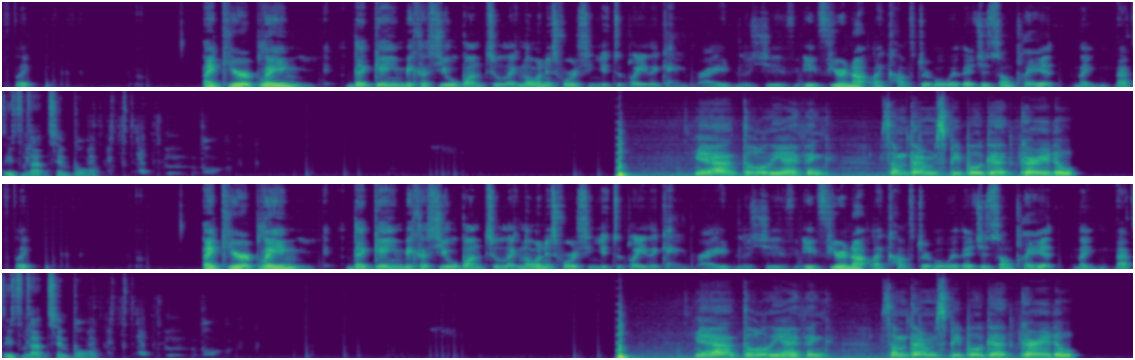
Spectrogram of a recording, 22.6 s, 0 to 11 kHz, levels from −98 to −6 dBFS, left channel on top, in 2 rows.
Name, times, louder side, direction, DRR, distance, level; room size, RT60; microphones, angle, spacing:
voice 1, 2.0-3.1 3.4-12.2, left 1 dB, 80° right, 1.3 m, -31 dB
voice 2, 18.2-19.6 20.1-22.0, left 1 dB, 10° left, 1.0 m, -23 dB
2.7 x 2.6 x 4.2 m
head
